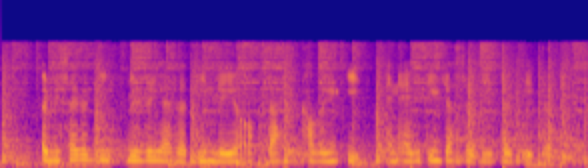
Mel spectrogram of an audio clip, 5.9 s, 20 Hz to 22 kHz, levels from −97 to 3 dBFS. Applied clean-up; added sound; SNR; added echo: none; Drum / Drum kit; 7 dB; none.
